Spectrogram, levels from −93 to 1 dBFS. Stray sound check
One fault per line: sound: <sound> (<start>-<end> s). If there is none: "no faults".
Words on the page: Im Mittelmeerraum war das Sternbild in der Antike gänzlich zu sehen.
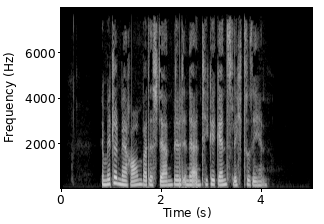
no faults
